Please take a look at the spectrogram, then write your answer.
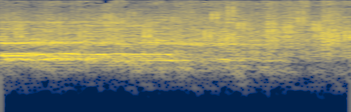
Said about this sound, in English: So, can I get you to buy in? Can you give me a round of applause if you're willing to show up and play big?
